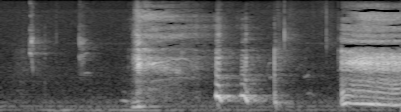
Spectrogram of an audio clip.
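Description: A man's soft, breathy laughter: a breathy exhale followed by a few short chuckles, then his voice starting near the end.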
